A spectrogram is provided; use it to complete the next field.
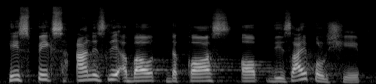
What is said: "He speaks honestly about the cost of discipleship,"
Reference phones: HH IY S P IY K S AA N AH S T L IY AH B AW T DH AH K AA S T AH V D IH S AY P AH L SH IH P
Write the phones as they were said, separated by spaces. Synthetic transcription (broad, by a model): HH IY S P IY K S AA N AH S T L IY AH B AW T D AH K AA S AH F D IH S AY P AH L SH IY P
